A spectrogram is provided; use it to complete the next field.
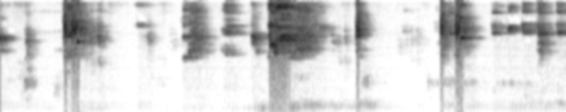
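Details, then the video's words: An olive-backed sunbird, known locally as kolibri ninja, gives its natural ngekek song: piercing high chirps, a buzzy burst, then sharp clicks and a thin whistled phrase near the end. "Original sound konin kolibri ninja suara lb ngekek panjang gacor"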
